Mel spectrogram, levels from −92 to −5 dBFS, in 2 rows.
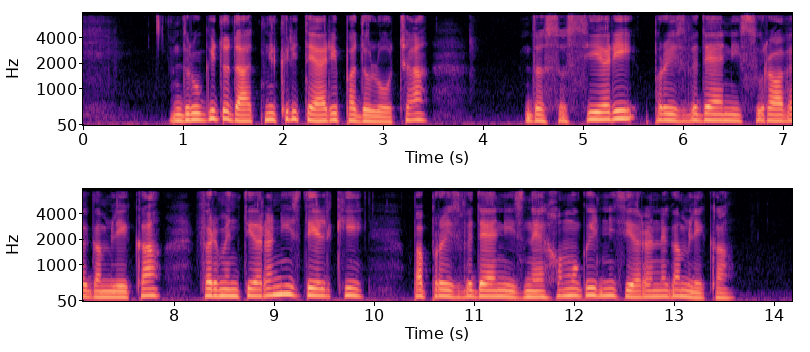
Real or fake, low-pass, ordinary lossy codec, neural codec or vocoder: real; 7.2 kHz; none; none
